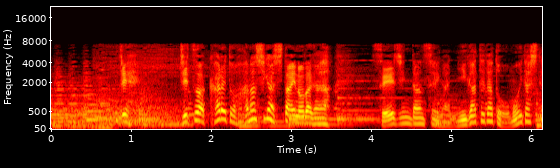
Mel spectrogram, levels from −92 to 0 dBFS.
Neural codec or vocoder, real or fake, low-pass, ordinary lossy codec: none; real; 7.2 kHz; none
